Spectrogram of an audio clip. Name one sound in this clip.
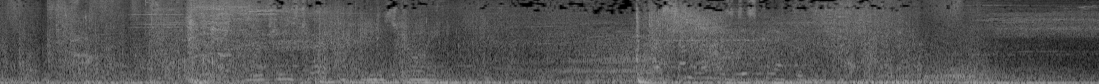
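Magic blasts, clashing weapons and explosions ring out in a busy fight.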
